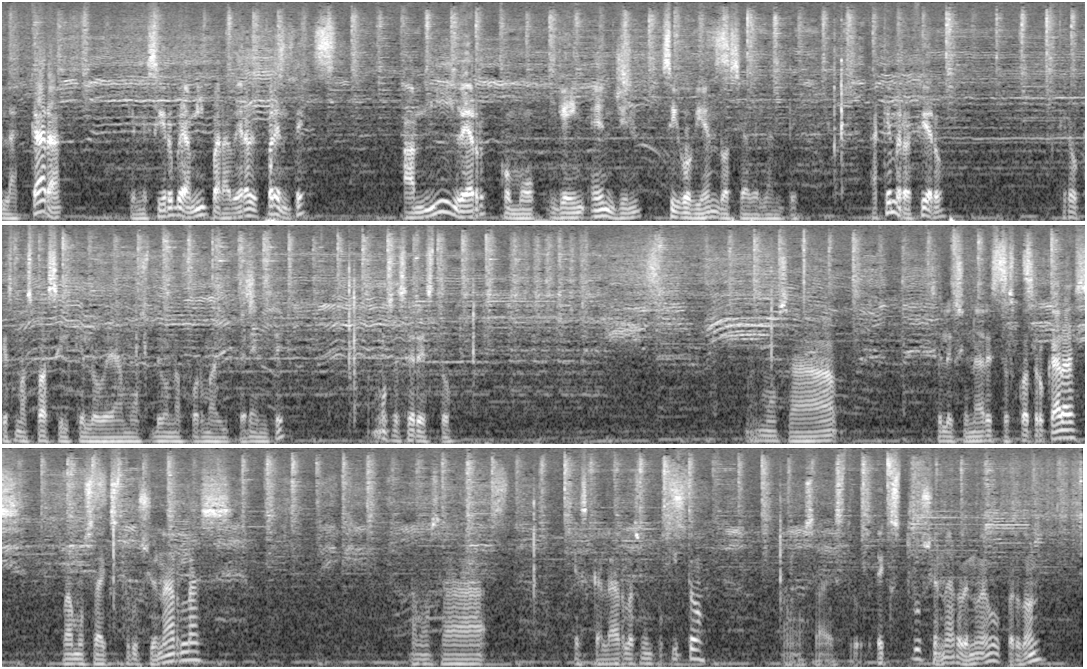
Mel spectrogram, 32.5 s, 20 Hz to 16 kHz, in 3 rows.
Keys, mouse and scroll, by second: 8.4 Escape, 10.5-11.7 middle drag, 11.8 scroll up 2, 12.6 shift+scroll up 2, 13.2 shift+middle click, 14.4 Tab, 15.4 shift+right click, 15.8 shift+right click, 16.7 shift+right click, 17.2 shift+right click, 18.1 shift+middle click, 19.1 shift+right click, 19.7 shift+right click, 20.5 middle click, 22.8 e, 25.4 click, 27.1 s, 28.3 click, 29.5 e, 31.3 click.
